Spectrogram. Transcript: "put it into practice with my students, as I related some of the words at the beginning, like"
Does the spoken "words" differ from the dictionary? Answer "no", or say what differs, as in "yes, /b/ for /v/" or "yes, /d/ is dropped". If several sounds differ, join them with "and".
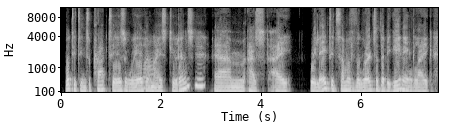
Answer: no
